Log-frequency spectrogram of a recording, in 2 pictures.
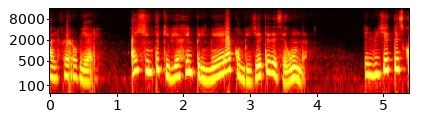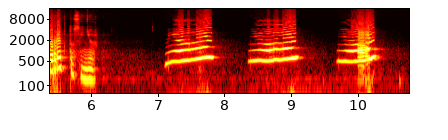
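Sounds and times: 
speech: 0.0s - 3.9s, 4.7s - 6.2s
cat meowing energetically: 7.1s - 10.4s.

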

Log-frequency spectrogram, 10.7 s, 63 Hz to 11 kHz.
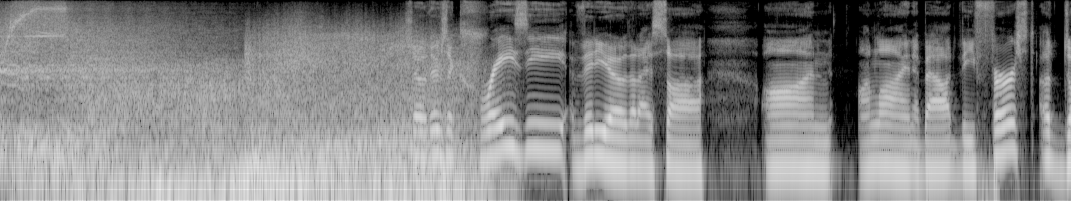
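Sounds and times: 
energy blast explosion with rising whine and crackling boom: 0.0s - 5.2s
speech: 4.1s - 10.7s.

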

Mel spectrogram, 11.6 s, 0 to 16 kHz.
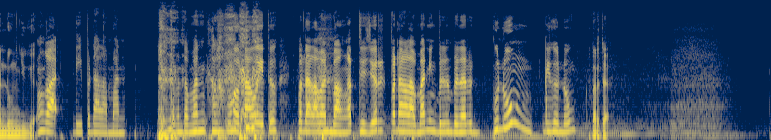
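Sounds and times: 
speech: 0.0s - 9.2s
laughter: 2.4s - 4.0s, 4.8s - 5.2s
motorcycle engine passing by outdoors: 7.8s - 11.3s.

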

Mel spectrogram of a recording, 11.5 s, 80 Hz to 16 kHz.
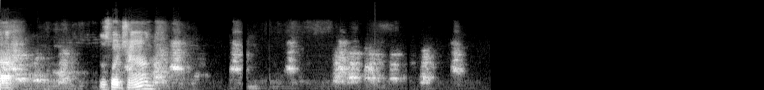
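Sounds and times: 
dog barking: 0.0s - 1.2s, 1.8s - 3.7s, 4.3s - 7.0s
speech: 1.5s - 2.6s.

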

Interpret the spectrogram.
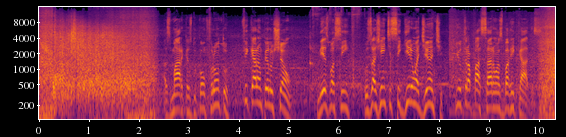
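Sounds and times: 
rapid gunfire: 0.0s - 2.3s
speech: 2.6s - 10.3s.

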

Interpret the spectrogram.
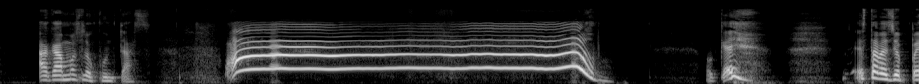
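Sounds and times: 
speech: 0.4s - 1.5s, 7.2s - 7.6s, 8.6s - 9.1s
woman screaming muffled into a pillow: 2.3s - 6.1s.

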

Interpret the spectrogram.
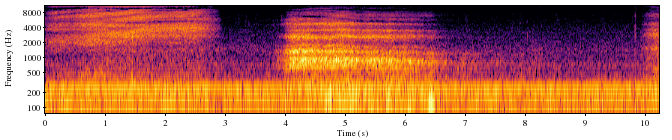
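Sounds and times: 
deep breaths during a guided relaxation session: 0.0s - 3.0s, 3.8s - 7.4s, 9.9s - 10.2s
faint steady hum: 0.0s - 10.2s.

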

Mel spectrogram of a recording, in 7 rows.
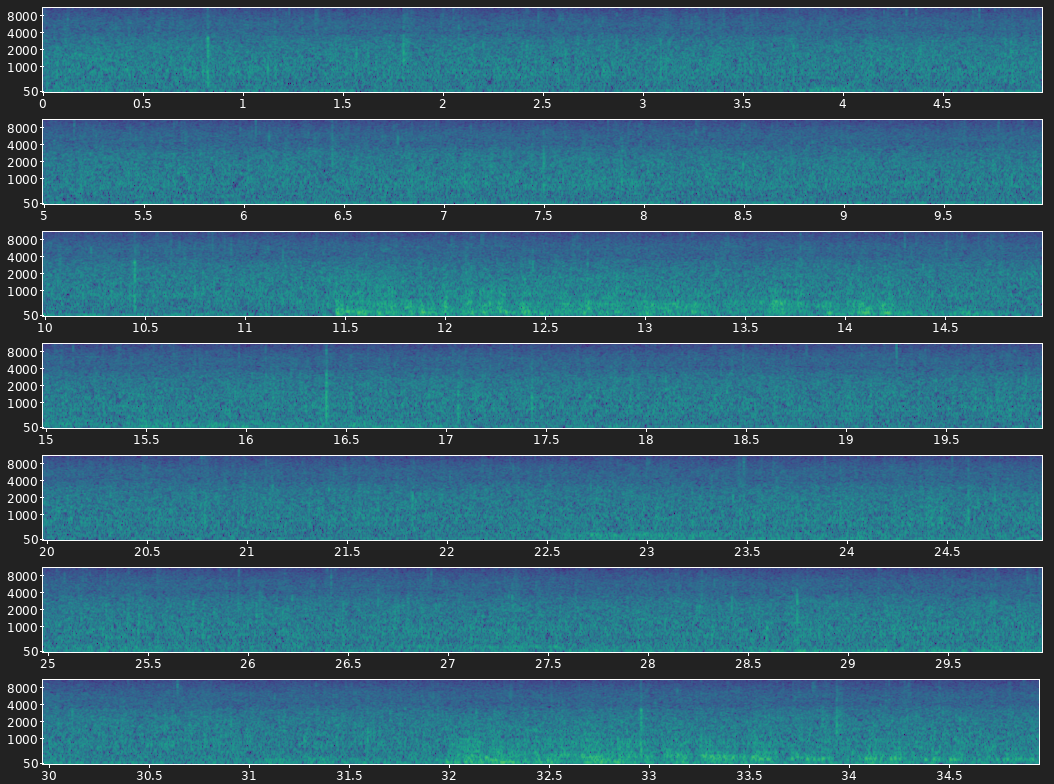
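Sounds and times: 
rain falling through trees in a foggy forest at night: 0.0s - 34.9s
thunder rumbling: 11.3s - 15.9s, 31.8s - 34.9s.

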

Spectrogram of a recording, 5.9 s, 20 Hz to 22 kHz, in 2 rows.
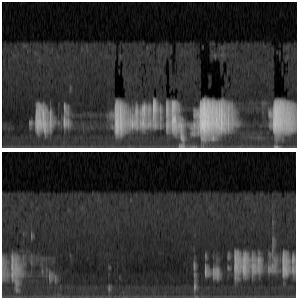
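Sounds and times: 
plastic dice rattling inside a soft bag while someone rummages: 0.3s - 3.2s, 5.0s - 5.8s
speech: 1.8s - 2.9s.

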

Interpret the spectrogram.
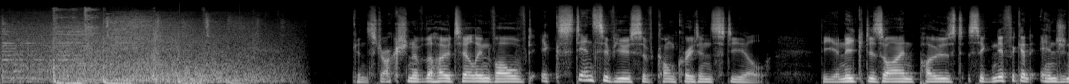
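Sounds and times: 
ocean waves crashing: 0.0s - 3.1s
wind buffeting: 0.0s - 3.1s
speech: 3.6s - 10.6s.

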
